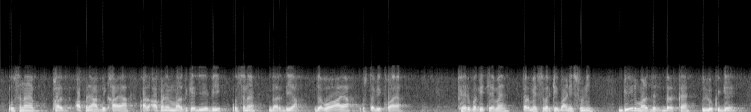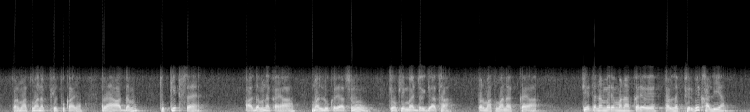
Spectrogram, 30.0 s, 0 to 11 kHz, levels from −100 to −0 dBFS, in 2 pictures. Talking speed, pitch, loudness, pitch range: 140 wpm, 130 Hz, -16 LUFS, 110-150 Hz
